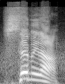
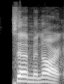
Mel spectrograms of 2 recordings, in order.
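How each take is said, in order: First: Seminar in higher voice, ending NAH; mispronounced seminar. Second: Said in the usual way. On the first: Shown as a demonstration. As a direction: seminar with no final R, open AH. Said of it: "S E M I N A H". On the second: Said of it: "S E M I N A R".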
